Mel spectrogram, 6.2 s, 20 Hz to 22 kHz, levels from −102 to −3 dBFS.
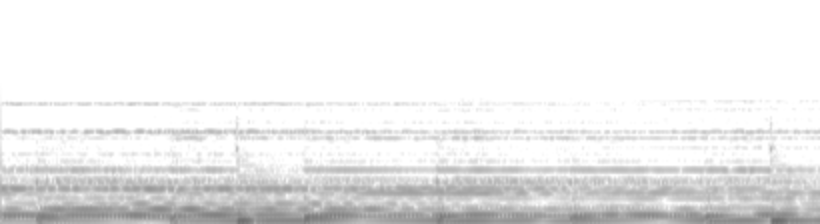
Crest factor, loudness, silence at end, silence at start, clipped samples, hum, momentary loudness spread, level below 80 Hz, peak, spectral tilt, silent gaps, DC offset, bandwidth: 16 dB; -59 LUFS; 0 s; 0 s; under 0.1%; none; 7 LU; -74 dBFS; -42 dBFS; -8.5 dB/octave; none; under 0.1%; 3.7 kHz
